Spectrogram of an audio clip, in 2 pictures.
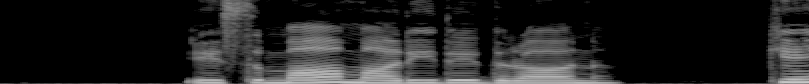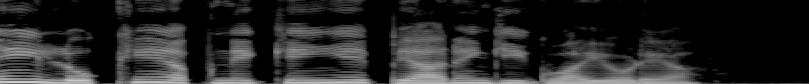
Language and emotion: Dogri, sad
